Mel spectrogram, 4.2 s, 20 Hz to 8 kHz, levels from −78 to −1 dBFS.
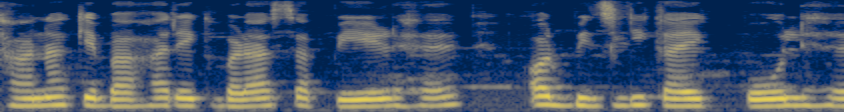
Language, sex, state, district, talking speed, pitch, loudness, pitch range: Hindi, female, Jharkhand, Ranchi, 200 wpm, 200 Hz, -16 LUFS, 190-205 Hz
